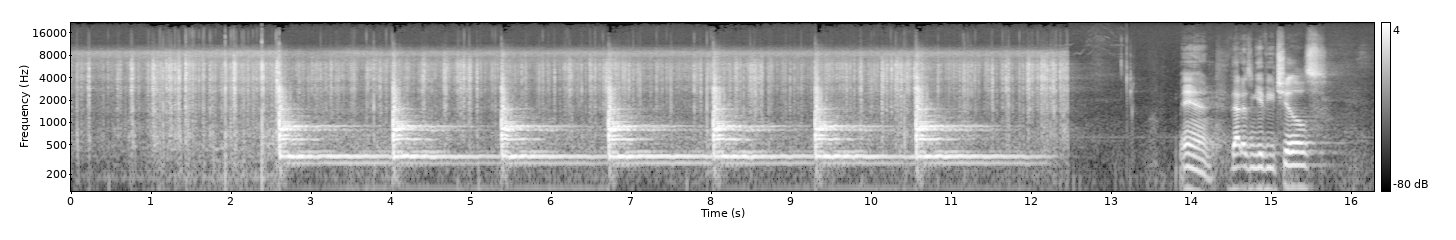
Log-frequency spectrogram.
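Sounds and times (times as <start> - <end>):
steady hiss: 0.0 - 16.2
large bell in Philadelphia struck with a mallet: 2.6 - 12.4
speech: 14.5 - 15.7.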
